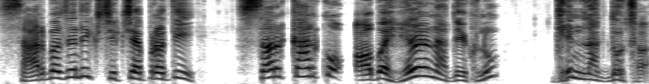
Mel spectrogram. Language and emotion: Nepali, angry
